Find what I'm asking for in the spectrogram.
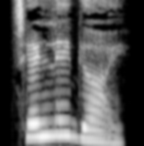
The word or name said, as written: ಚಲ್ಲಗಾಯ್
